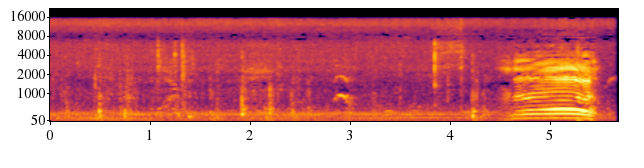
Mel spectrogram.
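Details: Ankole cattle giving a single deep, drawn-out moo of about one second near the end, rich in stacked harmonics and rising in loudness before stopping, after a stretch of soft clicks and faint rustling.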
